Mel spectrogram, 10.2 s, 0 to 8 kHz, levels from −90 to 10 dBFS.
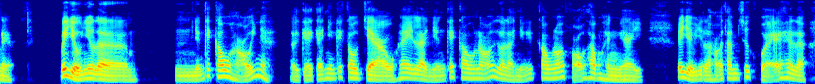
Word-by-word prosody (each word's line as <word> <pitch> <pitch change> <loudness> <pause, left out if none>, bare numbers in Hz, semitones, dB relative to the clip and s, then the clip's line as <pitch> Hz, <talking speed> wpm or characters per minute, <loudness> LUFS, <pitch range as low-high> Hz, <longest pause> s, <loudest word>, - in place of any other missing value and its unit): nè? - - -2 0.6
Ví 200 - +10
dụ 110 - +8
như 135 +3 +3
là, 100 -5 +4 0.6
ừm, 100 -1 -7
những 105 +2 -4
cái 195 - -3
câu 175 0 +5
hỏi 170 - -1
nè, 180 -3 -3 0.3
rồi 95 - -7
kể 100 +1 -2
cả 115 - -3
những 130 +2 -6
cái 160 - -7
câu 140 -2 +2
chào 100 -6 +3
hay 140 +5 -1
là 125 -3 +2
những 95 +1 -6
cái 160 - -4
câu 140 -2 -2
nói, 135 +6 -2
gọi 130 -5 -1
là, 100 - -3
những 95 +1 -8
cái 130 - -10
câu 135 0 -2
nói 145 +4 0
phổ - - -1
thông 135 -2 0
hàng 105 -4 -4
ngày, 95 -3 -4 0.4
ví 155 - +4
dụ 135 - +3
như 110 - -3
là 110 -1 -1
hỏi 110 - -4
thăm 130 -1 -3
sức 165 +5 -5
khỏe - - 0
hay 140 - 0
là, 105 -4 -1
120 Hz, 260 wpm, -24 LUFS, 100-140 Hz, 0.6 s, Ví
